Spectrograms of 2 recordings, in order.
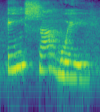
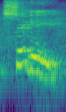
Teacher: Eu tenho o U, que é uma semivogal, o E, que é uma vogal, e o I, uma semivogal. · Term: tritongo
